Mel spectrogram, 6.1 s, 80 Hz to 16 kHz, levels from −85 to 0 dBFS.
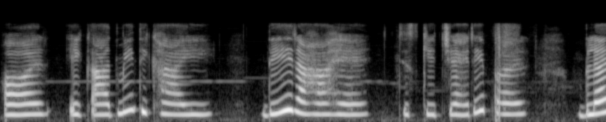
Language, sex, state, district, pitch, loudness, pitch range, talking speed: Hindi, female, Himachal Pradesh, Shimla, 320 Hz, -16 LUFS, 310-335 Hz, 110 wpm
